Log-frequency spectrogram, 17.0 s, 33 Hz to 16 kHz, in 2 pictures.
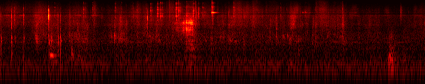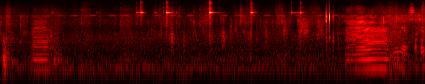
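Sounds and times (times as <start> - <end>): cattle mooing: 9.1 - 9.6, 15.4 - 16.4.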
